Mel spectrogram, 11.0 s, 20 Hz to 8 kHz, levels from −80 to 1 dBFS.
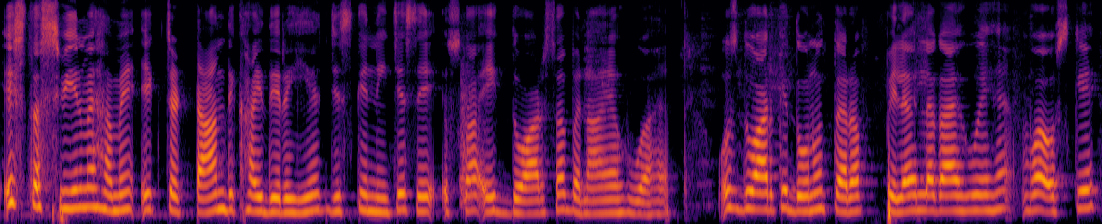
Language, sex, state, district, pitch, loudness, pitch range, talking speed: Hindi, female, Maharashtra, Aurangabad, 205 Hz, -23 LUFS, 190-220 Hz, 175 wpm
